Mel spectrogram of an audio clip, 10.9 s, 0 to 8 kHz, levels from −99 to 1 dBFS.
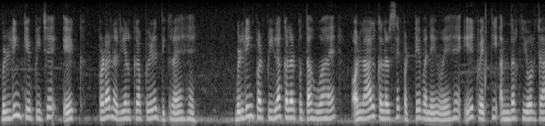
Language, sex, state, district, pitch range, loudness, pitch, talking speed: Hindi, female, Bihar, Sitamarhi, 170-195 Hz, -26 LUFS, 180 Hz, 180 wpm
